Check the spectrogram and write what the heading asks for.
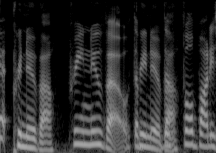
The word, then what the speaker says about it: Prenuvo: So, Kottie did Pernova. How do you say it? Prenuvo.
